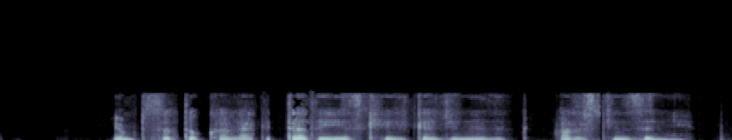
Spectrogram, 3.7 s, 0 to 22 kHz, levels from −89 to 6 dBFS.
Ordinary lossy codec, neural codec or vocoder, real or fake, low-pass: AAC, 32 kbps; codec, 16 kHz in and 24 kHz out, 0.4 kbps, LongCat-Audio-Codec, two codebook decoder; fake; 7.2 kHz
